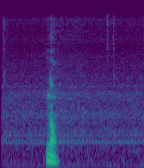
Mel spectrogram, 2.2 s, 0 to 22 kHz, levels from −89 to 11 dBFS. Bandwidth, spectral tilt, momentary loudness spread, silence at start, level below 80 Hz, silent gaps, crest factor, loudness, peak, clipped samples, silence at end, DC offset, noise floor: 16.5 kHz; -6.5 dB/octave; 25 LU; 0.7 s; -70 dBFS; none; 28 dB; -31 LUFS; -10 dBFS; under 0.1%; 1.3 s; under 0.1%; -57 dBFS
